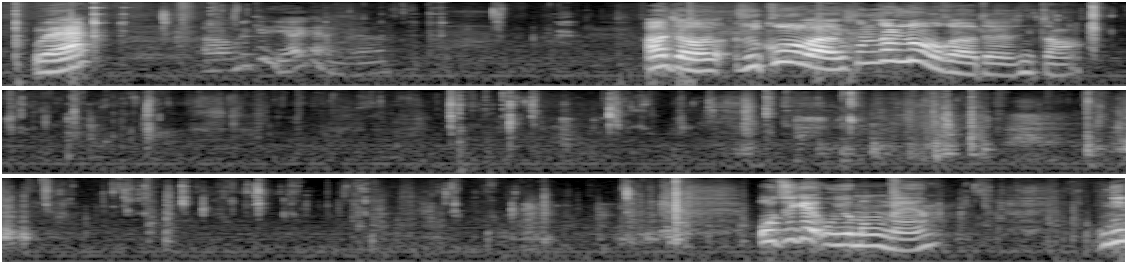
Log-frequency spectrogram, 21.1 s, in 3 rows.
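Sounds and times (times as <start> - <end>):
chewing and biting chicken: 6.8 - 12.5, 13.9 - 18.1.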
